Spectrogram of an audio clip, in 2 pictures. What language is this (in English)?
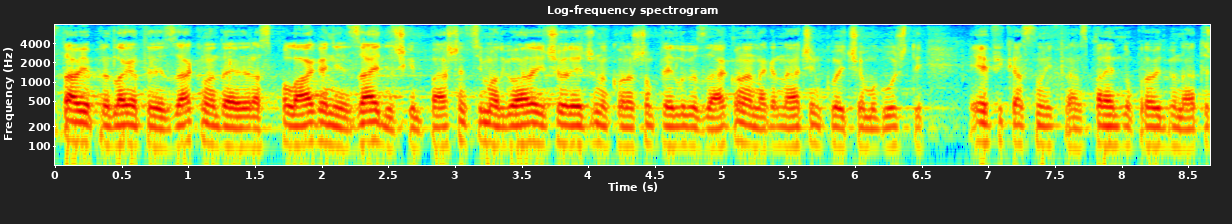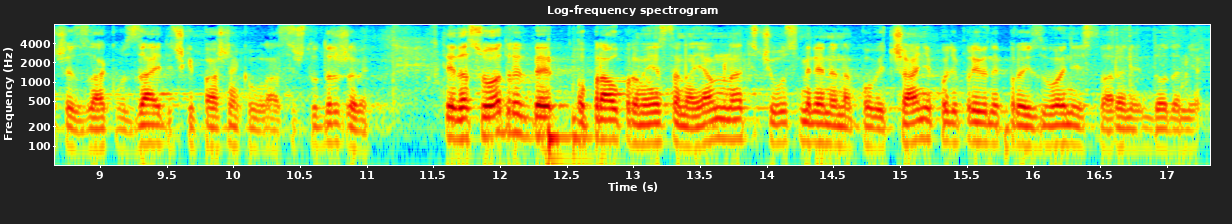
Croatian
